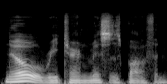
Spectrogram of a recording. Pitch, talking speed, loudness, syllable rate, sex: 95 Hz, 145 wpm, -18 LUFS, 4.6 syllables/s, male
